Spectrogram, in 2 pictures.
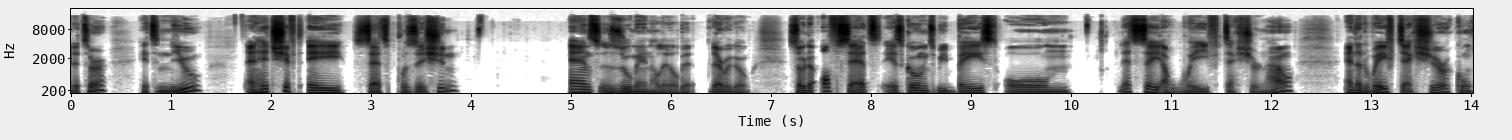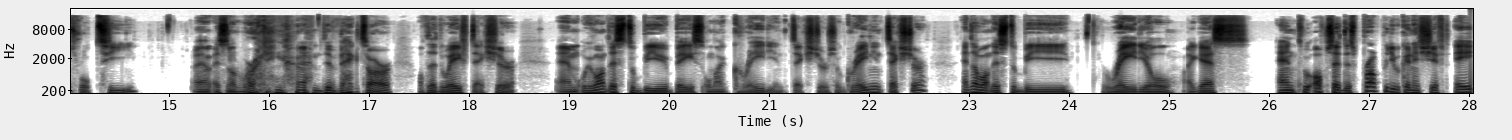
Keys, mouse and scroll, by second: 2.2 middle click, 2.4 shift+a, 4.2 n, 5.5 click, 5.7 click, 6.2 middle click, 6.7 click, 6.8 click, 7.2 middle click, 8.0-12.1 drag, 12.4 middle click, 13.9 ctrl+t, 14.4 click, 14.7 click, 15.3 middle click, 17.1 middle click, 17.7 click, 19.1 middle click, 20.4-22.5 drag, 22.8-24.1 drag, 24.8-25.9 middle drag, 25.9 ctrl+x, 26.4 middle click, 27.3 shift+a.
